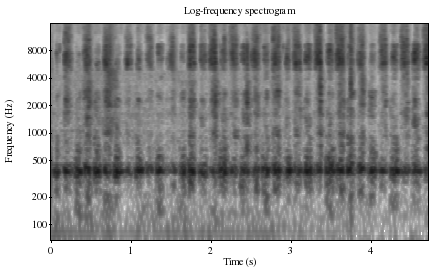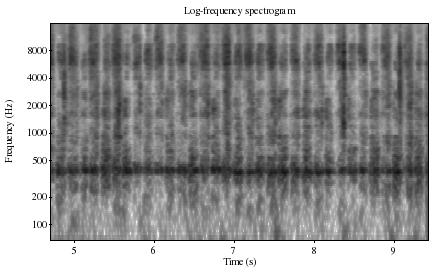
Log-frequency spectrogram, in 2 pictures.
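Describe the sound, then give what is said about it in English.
A 45-angle dental float rasps steadily against a horse's teeth in quick, rhythmic back-and-forth strokes, producing a continuous gritty scraping with a droning tonal hum underneath, loud throughout with no talking. “So this is the 45 angle float.”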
